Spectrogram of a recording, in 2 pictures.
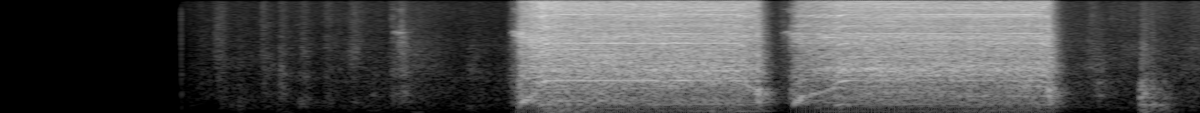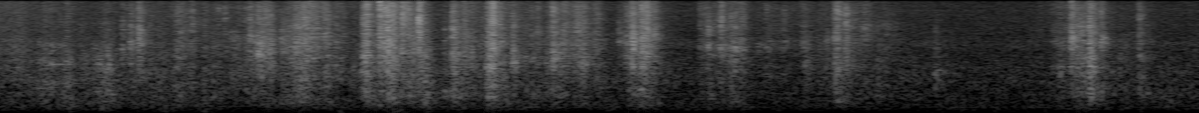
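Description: A small electric power tool's motor runs in two short bursts of about a second each, starting and stopping abruptly. Then a knock and faint rustling and handling of the plastic bag.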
